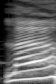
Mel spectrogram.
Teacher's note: La hukumnya adalah mad tobi'i muqaddar karena ada huruf lam berharokat fathah berdiri. Cara bacanya dipanjangkan 2 harokat.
